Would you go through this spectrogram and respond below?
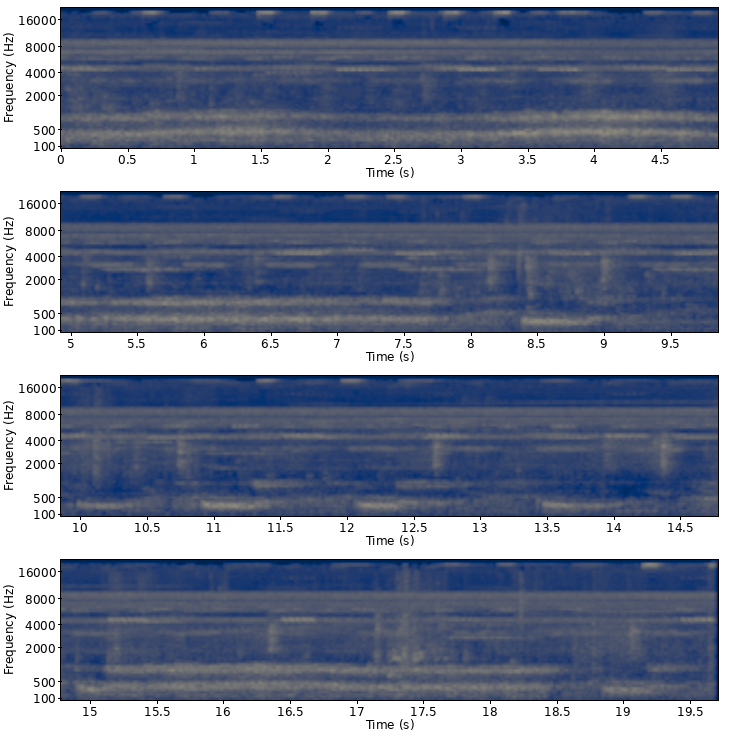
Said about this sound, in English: And then a real surprise, some huffing sounds ahead. We quickly round a bend and are greeted by a troop of red howler monkeys sounding off at first light. What an extraordinary voice, a signature sound of the Amazon rainforest.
